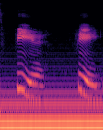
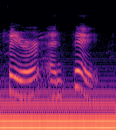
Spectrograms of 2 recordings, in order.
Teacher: So in RP, there is no such sequence of vowels plus R exist, resulting instead in diphthong.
